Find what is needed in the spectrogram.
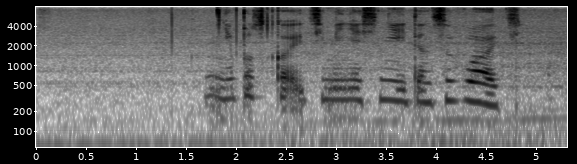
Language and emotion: Russian, sad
